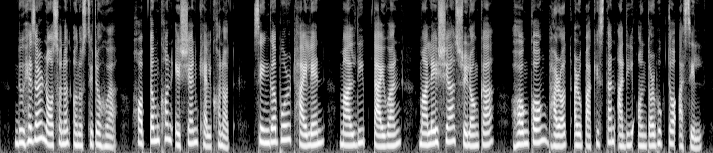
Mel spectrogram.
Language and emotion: Assamese, neutral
